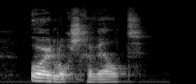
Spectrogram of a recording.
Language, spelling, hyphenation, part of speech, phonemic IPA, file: Dutch, oorlogsgeweld, oor‧logs‧ge‧weld, noun, /ˈoːr.lɔxs.xəˌʋɛlt/, Nl-oorlogsgeweld.ogg
- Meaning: war violence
